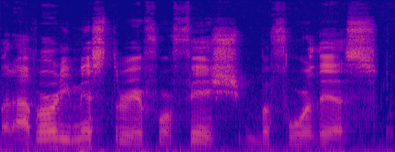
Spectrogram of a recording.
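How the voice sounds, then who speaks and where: A man with an Alabama accent at a fairly quick pace. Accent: Southern US (Alabama) pronunciation. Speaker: fishing YouTuber. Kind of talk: product review and fishing vlog. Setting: outdoors on a creek. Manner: casual, conversational.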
